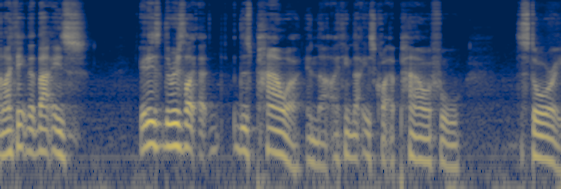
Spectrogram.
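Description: In a very clean recording with a silent background, a man with an English accent talks at a moderate pace with lively intonation and long, frequent pauses. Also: medium pitch for a man. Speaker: podcast co-host, games writer. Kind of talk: casual chat.

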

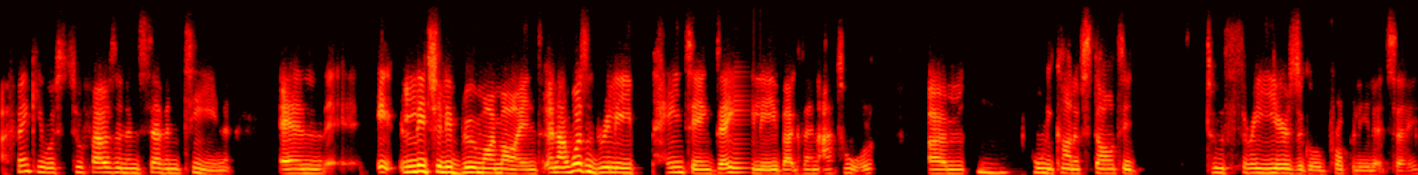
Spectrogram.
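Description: This woman speaks fairly slowly at a medium pitch. Her pitch varies in an ordinary way. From France, Lyon. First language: French. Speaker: painter. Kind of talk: interview.

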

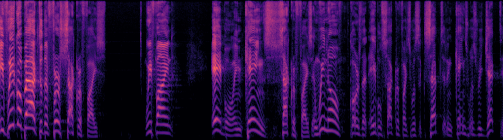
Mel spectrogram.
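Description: A man with a non-native accent speaks at a moderate pace in a high, bright and sharp voice, raised and projected, with very wide pitch swings and big swings in loudness, recorded dry and close with no echo. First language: Spanish. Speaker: pastor. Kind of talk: sermon. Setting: church. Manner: animated.

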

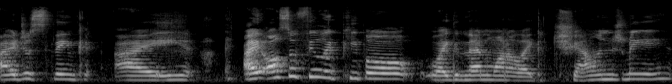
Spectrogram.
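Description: There is noticeable background noise behind a woman whose pitch is fairly high. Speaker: podcast co-host. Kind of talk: casual chat. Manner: animated, joking.

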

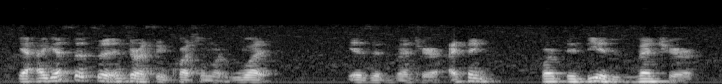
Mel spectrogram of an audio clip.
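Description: Over noticeable background noise, a man with an American accent talks at a fairly slow pace, his pitch varying in an ordinary way. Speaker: English teacher, podcast co-host. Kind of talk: casual chat. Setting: home studio. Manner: gets louder as he talks; sometimes mumbles.

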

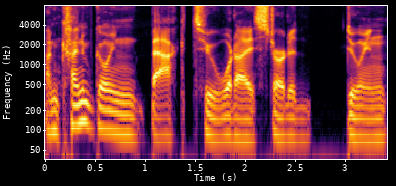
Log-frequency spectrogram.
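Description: Very deep, low male voice at a very slow pace against a quiet background. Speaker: photographer. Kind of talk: casual chat. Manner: monotone; calm, measured.

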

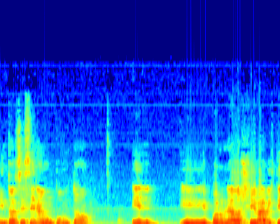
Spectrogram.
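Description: Amid noticeable background noise and audible room echo, a man speaks at a high pitch with very wide pitch swings. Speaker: podcast co-host. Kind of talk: casual chat.

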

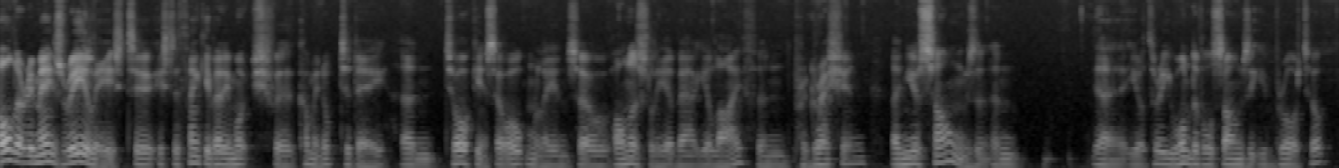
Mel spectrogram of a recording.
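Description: A man in a South Yorkshire accent speaks at a moderate pace with a fairly low pitch. His tone is warm, and his pitch varies in an ordinary way. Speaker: radio interviewer. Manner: warm, jokey.

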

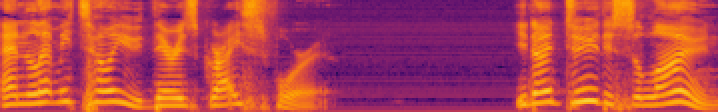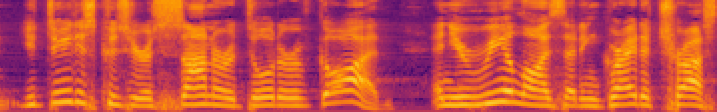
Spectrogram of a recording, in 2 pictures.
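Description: In an Australian accent, a man talks at a moderate pace. His pitch is high for a man. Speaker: pastor. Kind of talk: sermon. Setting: church.

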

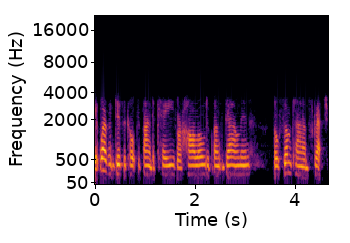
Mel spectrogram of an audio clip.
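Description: Intonation rises and falls in a lively way. It is a natural reading voice.

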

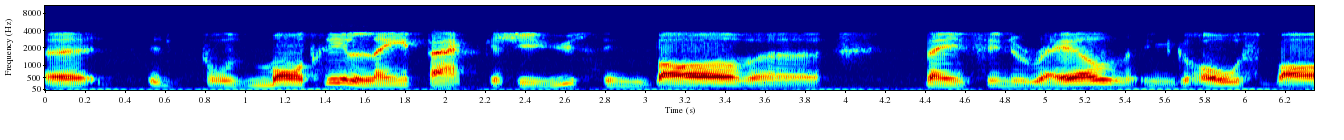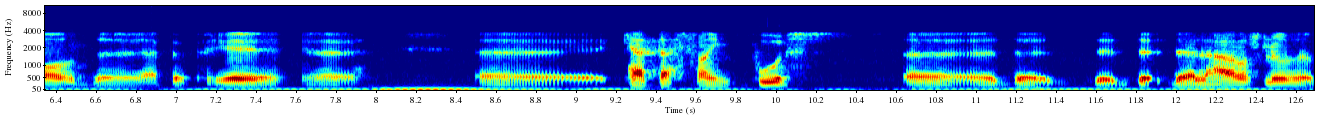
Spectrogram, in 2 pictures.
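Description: This man's loudness rises and falls sharply. He talks very slowly, stopping often for long pauses. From Quebec, Magdalen Islands. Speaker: track cyclist. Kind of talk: interview.

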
